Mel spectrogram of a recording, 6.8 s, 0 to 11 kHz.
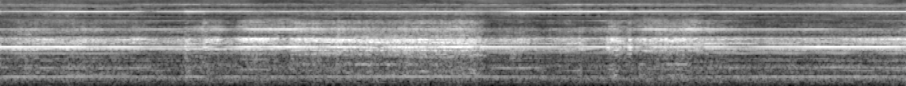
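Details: Atlas launcher gyro rotor on spin test, powered with 115 V AC across terminals A and B through a 270 nF capacitor: a thin, steady high-pitched whine with a ringing edge and no low rumble, very noisy at full speed.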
